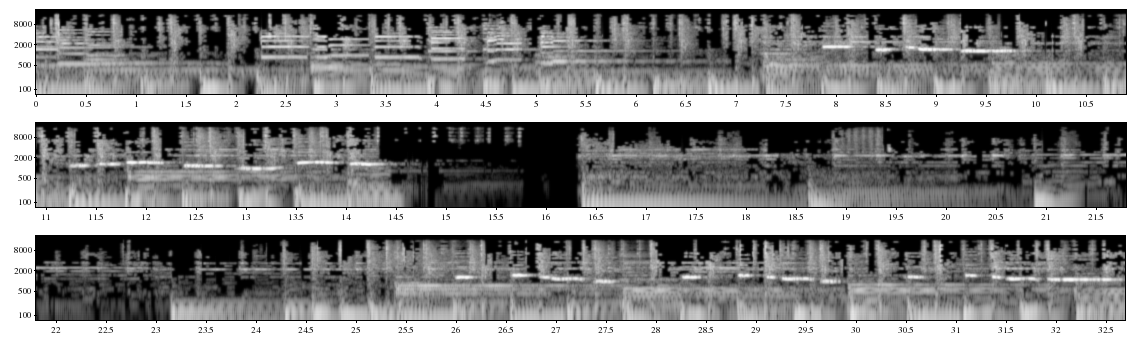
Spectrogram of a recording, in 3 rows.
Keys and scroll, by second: 3.9 ctrl+c, 4.1 ctrl+v, 5.9 Down, 6.1 Up, 7.5 F2, 9.5-10.9 typing, 11.9 BackSpace, 13.4 s, 14.6 BackSpace, 15.0 h, 15.2 space, 24.9 -, 25.9-30.2 typing, 31.3 Return.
